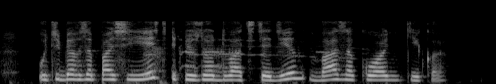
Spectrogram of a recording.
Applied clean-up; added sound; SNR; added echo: neural mask model RNNoise.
